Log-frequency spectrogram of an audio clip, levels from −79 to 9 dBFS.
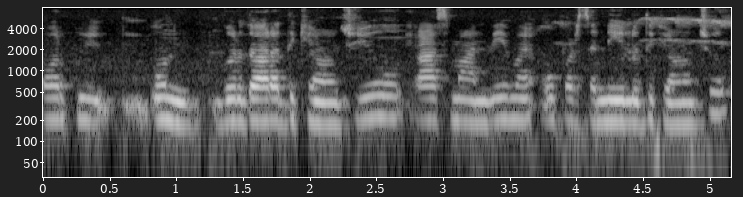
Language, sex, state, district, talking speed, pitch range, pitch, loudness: Garhwali, female, Uttarakhand, Tehri Garhwal, 175 wpm, 190-205 Hz, 200 Hz, -17 LUFS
